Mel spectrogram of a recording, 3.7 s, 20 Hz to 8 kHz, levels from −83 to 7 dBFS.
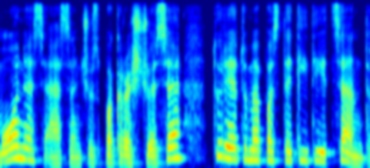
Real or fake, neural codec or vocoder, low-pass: real; none; 7.2 kHz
